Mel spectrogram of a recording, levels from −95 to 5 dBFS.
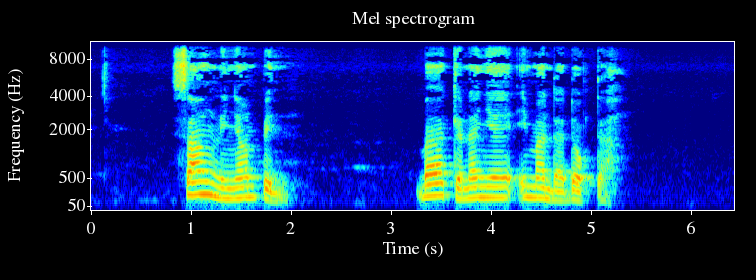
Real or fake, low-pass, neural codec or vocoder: real; 9.9 kHz; none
